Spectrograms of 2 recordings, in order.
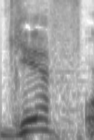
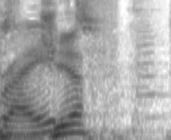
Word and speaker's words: GIF: Is it a hard G? Even the creator of it said, I prefer the soft G as in ginger. It is JIF.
